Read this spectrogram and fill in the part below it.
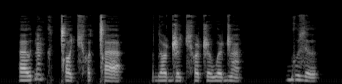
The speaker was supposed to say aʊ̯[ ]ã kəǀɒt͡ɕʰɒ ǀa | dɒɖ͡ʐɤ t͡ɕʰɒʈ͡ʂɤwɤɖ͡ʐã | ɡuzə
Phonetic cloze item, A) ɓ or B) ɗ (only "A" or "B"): B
